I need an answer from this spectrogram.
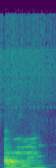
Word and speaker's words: ohm: Your bibliomancy word I was drawn to is ohm, which is OHM, the unit of electrical resistance. It's pronounced the same as ohm, which is our chants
